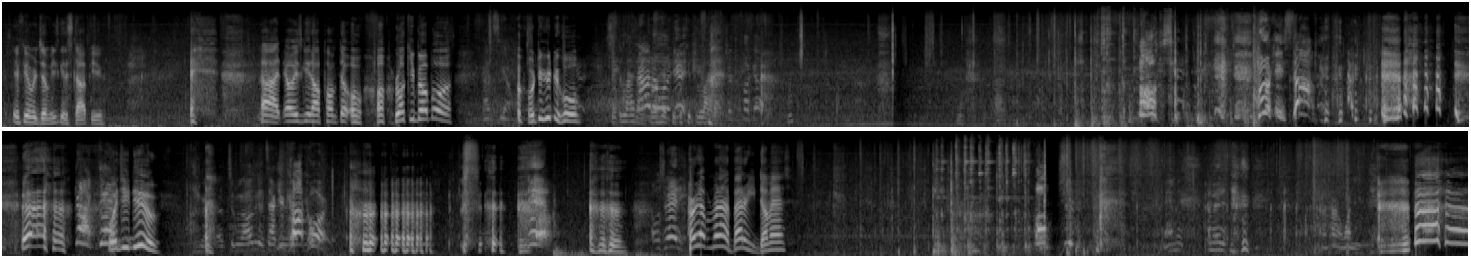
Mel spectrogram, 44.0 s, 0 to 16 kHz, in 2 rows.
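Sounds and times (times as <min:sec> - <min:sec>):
running footsteps on dirt and grass: 0:15.0 - 0:19.0, 0:33.9 - 0:36.0, 0:37.8 - 0:42.6.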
